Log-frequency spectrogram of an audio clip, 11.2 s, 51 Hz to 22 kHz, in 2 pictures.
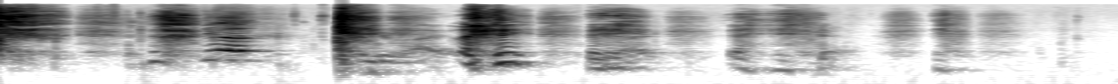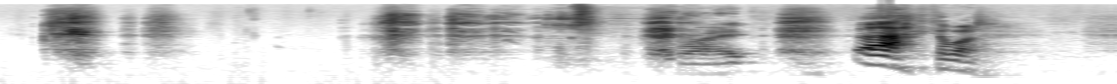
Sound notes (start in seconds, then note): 0.0 fits of laughter; 7.5 more laughter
